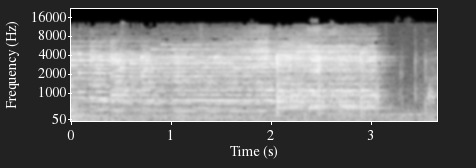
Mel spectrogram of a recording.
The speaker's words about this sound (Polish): Ja może wyłączę telefon, żeby nam tutaj w podcaście nie przeszkadzał.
